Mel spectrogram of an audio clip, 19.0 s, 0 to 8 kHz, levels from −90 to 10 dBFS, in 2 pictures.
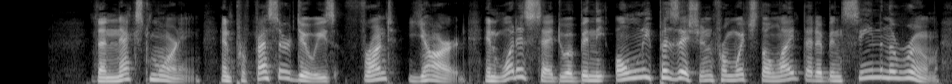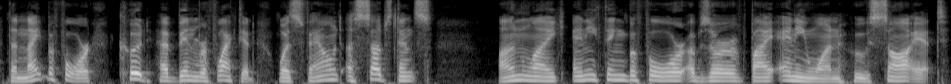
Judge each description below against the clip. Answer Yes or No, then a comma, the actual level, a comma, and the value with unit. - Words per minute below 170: Yes, average, 155 wpm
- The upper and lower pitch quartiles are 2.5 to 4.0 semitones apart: No, average, 4.7 semitones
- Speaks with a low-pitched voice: No, medium, 145 Hz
